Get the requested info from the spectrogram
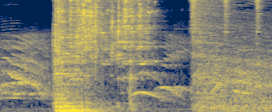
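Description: Intro of a recorded pop song: a loud crash of shattering glass about a second in, with vocal sounds around it. The drum beat with a steady hi-hat starts near the end.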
